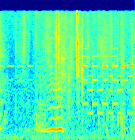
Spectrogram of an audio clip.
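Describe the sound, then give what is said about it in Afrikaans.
A mobile phone rings with an incoming call: a short, faint tonal ring with a few harmonics, lasting under half a second, over soft background noise. “Oh, iemand bel my. Nou antwoord.”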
